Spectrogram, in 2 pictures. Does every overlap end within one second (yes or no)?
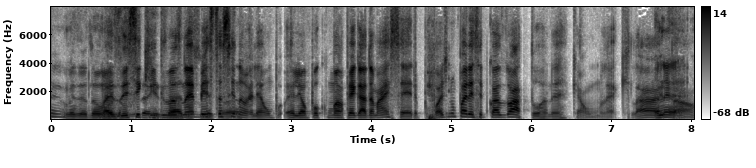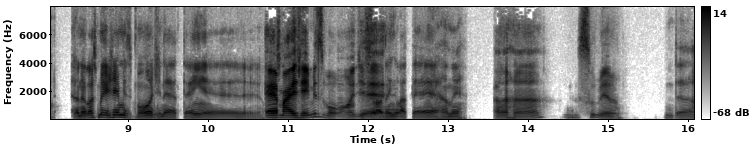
no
